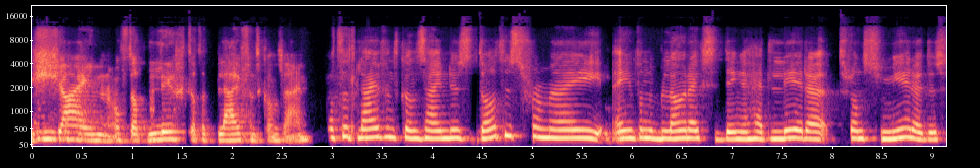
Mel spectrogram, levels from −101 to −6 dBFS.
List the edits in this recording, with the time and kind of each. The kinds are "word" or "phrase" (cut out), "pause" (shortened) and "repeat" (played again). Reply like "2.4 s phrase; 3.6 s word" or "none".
3.2 s word; 4.4 s word; 5.8 s word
